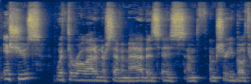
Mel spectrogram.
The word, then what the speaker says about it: nirsevimab: When we last had you on, it was to talk about nirsevimab. Did I pronounce that right this year?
